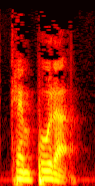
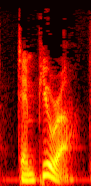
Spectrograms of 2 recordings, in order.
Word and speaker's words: 天ぷら: 天ぷら。 – 天ぷら。あ、綺麗な発音で言えましたね、うん、ごめんなさい、バカにするわけじゃないんですけど私がよく聞く外国人の天ぷらっていうのは例えば tempura とかですよね。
